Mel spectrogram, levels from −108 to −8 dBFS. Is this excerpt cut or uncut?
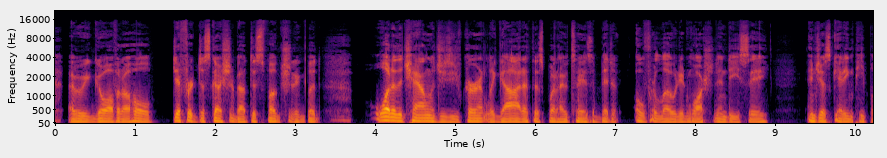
cut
